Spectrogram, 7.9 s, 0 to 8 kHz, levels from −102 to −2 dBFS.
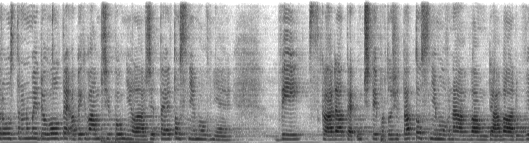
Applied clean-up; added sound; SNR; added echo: none; none; none; reverberation time 0.2 s.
